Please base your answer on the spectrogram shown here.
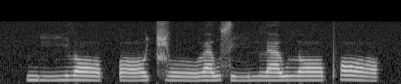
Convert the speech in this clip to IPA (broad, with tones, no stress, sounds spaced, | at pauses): ŋ iː˩˧ l ɔː˧˩ p̚ ʔ ɔː˩˧ t͡ɕ oː˧˩ ʋ a˧˥ w s iː˩˧ m l a˧˥ w l ɔː˧ pʰ ɔː˥˨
